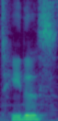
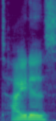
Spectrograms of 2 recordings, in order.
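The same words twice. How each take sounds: First: The first syllable does not sound like 'tide'. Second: The first syllable sounds like the word 'tide'. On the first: This is the official pronunciation. "technically it's pronounced Titus. That's how they pronounce it" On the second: This is the speaker's preferred pronunciation. "like the tides of water"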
